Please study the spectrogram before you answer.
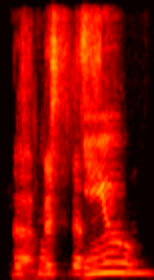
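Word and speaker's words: business: இதுல தான் இயங்குது ஐஸ் பிசினஸ் பிசினஸ் படிக்கணும் ஐ இருக்கிறதாகவே காட்டிக்க கூடாது பிசினஸ் பிசினஸ்ல பிசினஸ் பிசினஸ்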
